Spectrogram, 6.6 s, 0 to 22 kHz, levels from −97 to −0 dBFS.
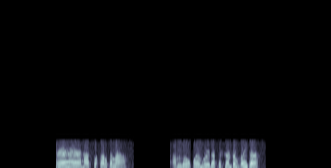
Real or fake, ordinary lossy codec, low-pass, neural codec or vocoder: real; none; 3.6 kHz; none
